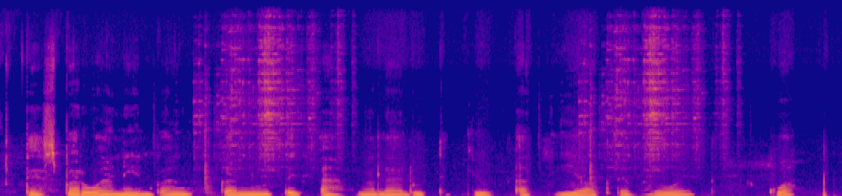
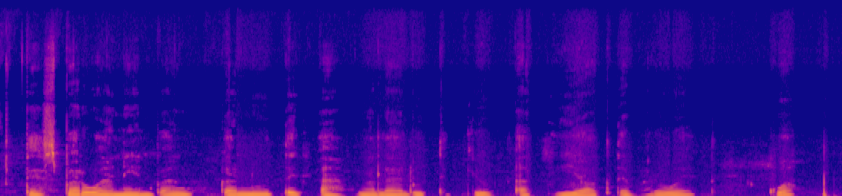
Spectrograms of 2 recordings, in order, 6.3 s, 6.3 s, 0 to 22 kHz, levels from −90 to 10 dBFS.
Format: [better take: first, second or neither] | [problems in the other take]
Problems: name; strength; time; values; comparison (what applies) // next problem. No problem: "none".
second | background sound (Cutlery, silverware); 20 dB below the speech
